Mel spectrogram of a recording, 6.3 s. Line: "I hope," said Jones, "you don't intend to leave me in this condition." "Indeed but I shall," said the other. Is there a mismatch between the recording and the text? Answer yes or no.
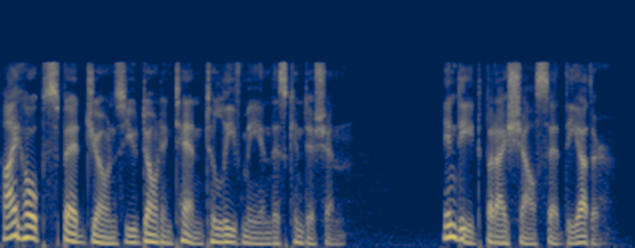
yes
